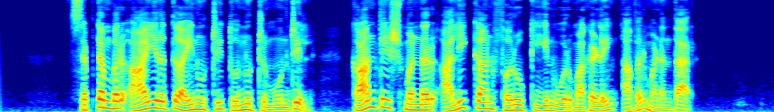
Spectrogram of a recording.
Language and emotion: Tamil, neutral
